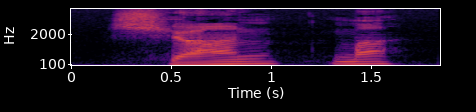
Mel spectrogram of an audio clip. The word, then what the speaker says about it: 什么: Shanma. Notice the rising tone on the first syllable, shan, and then the neutral tone on ma.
